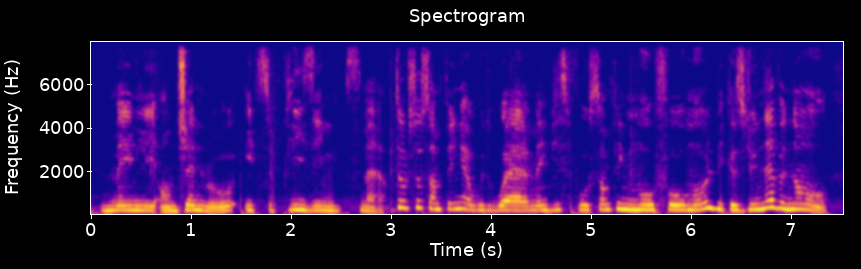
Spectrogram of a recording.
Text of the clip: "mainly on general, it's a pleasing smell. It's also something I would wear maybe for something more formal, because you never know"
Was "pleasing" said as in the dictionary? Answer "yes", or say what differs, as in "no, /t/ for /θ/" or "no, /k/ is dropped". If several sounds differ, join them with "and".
yes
